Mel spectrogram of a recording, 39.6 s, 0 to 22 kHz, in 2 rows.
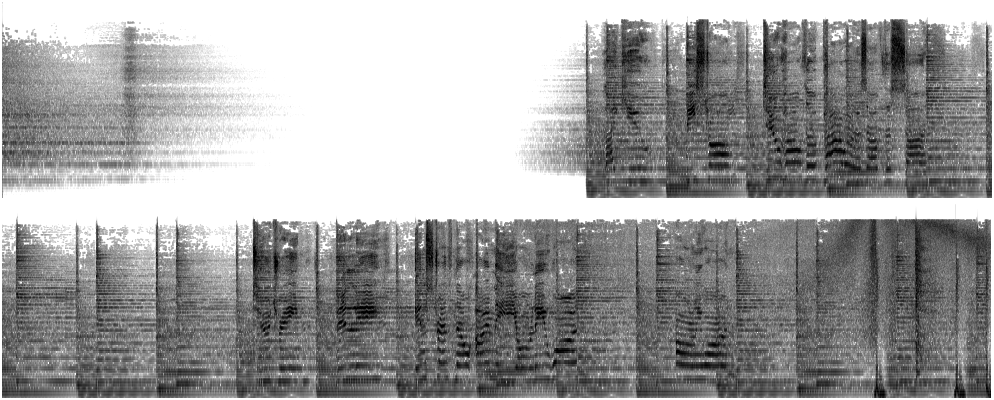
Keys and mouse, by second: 3.9 right click, 4.9 click, 12.6 ], 12.7 ], 13.9 click, 15.7 click, 16.5 right click, 17.1 click, 22.1 click, 22.1 typing, 23.7 ], 23.9 ], 24.3 right click, 25.6-27.9 drag, 28.1-30.4 drag.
